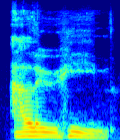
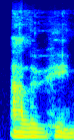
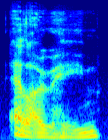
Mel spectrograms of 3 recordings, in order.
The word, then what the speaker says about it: Elohim: no e it's an a that's an i eloheem eloheem not Elohim like some P pronounce it because there's no e in it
